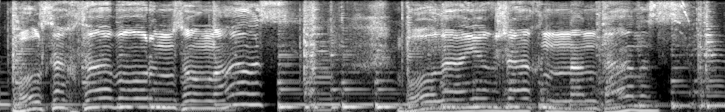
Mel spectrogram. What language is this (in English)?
Kazakh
